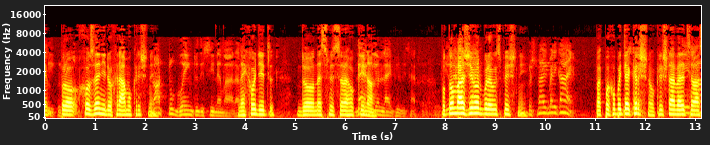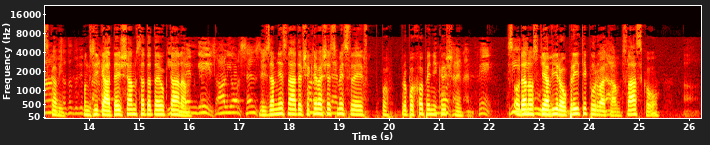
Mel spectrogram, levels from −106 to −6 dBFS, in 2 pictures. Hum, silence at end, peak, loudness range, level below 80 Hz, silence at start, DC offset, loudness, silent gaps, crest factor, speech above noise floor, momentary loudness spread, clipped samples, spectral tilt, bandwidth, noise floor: none; 0.85 s; 0 dBFS; 7 LU; -46 dBFS; 0 s; under 0.1%; -18 LUFS; none; 18 dB; 33 dB; 20 LU; under 0.1%; -6 dB/octave; 11.5 kHz; -51 dBFS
